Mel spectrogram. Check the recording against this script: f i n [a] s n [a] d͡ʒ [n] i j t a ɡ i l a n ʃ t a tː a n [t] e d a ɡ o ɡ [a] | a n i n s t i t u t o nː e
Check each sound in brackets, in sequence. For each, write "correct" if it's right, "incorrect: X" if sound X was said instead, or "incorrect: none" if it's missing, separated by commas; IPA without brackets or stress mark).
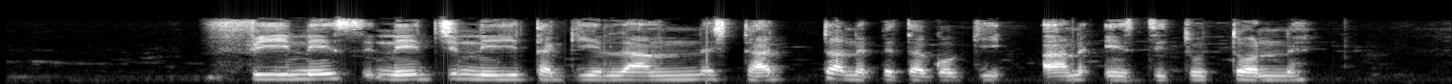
incorrect: i, incorrect: i, correct, incorrect: p, incorrect: i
